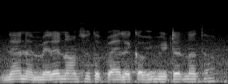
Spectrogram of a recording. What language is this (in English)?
Urdu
